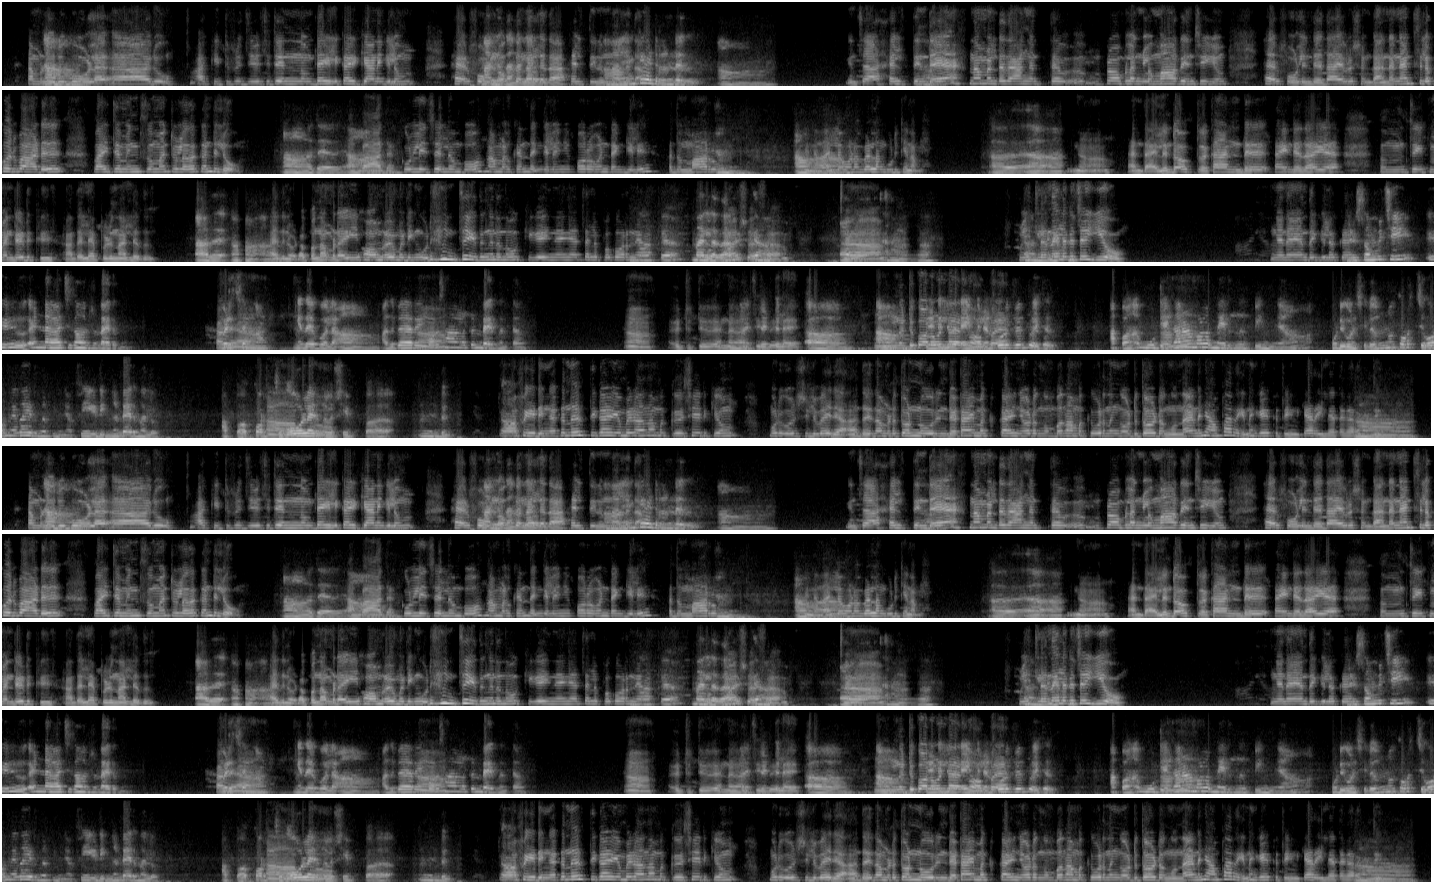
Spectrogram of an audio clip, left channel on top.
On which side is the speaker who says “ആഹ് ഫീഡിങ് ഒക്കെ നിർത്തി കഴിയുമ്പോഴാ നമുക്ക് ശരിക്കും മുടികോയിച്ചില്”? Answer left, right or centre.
Right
